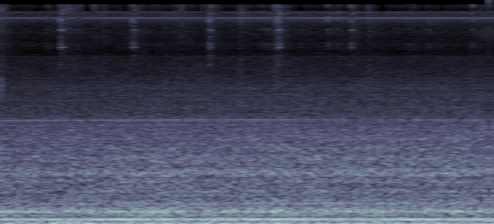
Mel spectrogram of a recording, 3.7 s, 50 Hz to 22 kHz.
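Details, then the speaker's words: 2012 Toyota Camry with 145,000 miles, driving above about 40 mph: deep, steady droning rumble from the rear under road noise, traced to a worn rear wheel bearing on one side, later replaced with a Moog hub. "this Camry is a 2012 with 145 000 miles on it and you can hear a rumble sound"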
